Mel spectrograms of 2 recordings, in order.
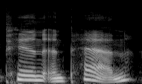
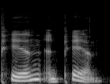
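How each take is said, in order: First: The two words have clearly different vowels. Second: The two words have the same vowel. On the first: "I'm from Pittsburgh, so I say pin and pen" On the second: "they both sounded exactly the same"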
